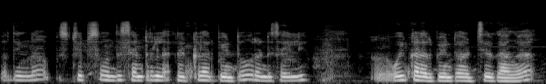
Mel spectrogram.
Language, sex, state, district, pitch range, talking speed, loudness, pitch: Tamil, male, Tamil Nadu, Namakkal, 175-200 Hz, 145 wpm, -17 LUFS, 190 Hz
